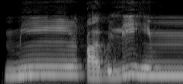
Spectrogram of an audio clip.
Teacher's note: قاف کو موٹا پڑھا، با پہ قلقلہ کیا. میم ساکن کے بعد میم آیا ہے اسے ادغام شفوی کہتے ہیں، اسے ادا کیا.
